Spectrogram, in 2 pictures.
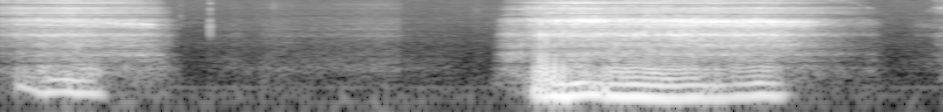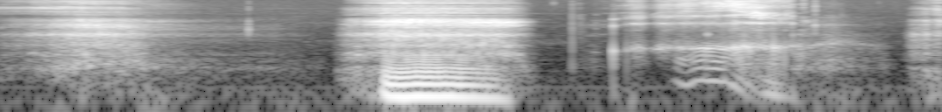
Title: Pimples Snoring & Dreaming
